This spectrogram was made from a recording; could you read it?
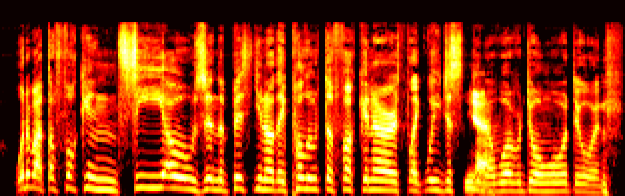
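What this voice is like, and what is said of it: Mobster impression with Midwestern-sounding accent. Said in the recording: “The way you were doing the accent, it sounds like he's from Cincinnati.”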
